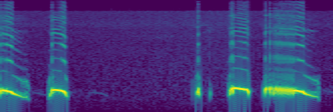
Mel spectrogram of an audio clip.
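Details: Spotted dove used as a lure for a wild dove, giving hollow coos: a falling note, a short hoot, then after a pause two soft clicks and a phrase closing on a long slurred coo.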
